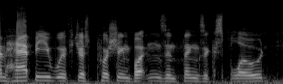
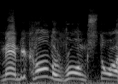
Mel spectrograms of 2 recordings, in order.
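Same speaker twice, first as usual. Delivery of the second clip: raised, louder and higher correction; retold yell; 7 semitones higher, 5 dB louder than usual. Store worker to a wrong-number customer, retold yell. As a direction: firmly correct an upset caller, voice up. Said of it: "I actually yelled at her".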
